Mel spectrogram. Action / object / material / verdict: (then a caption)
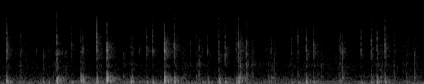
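tap / upside-down plastic mixing bowl / plastic / none. Fingers tap and scratch the sides of a large, hollow, empty plastic mixing bowl turned upside down. It makes a quick, irregular run of soft, dull thumps with a low hollow body and short bright clicky edges. Each tap dies away almost instantly, with faint scratching between them.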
